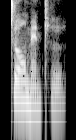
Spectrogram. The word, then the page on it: tormentil: Indian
